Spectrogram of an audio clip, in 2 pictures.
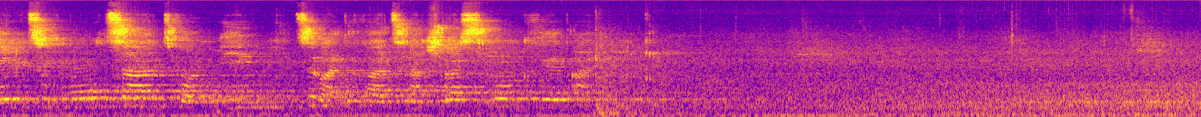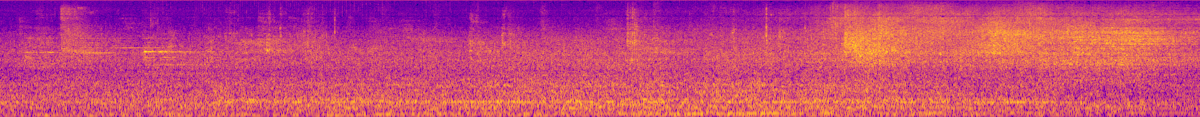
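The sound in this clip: A train at a railway station: high metallic squeals and whistling tones over a low rumble at first, settling into a steady, broad rumbling roar that continues to the end.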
